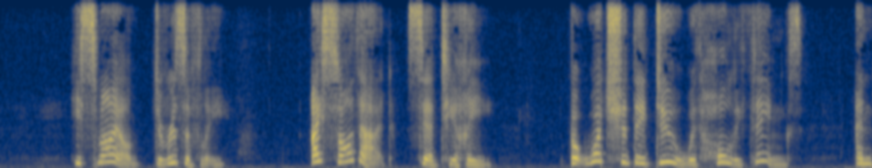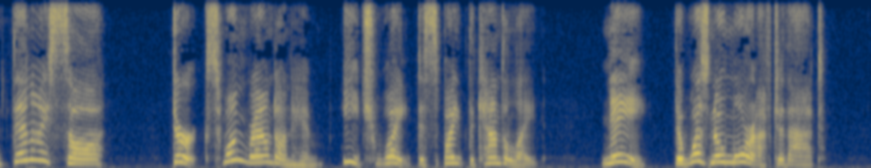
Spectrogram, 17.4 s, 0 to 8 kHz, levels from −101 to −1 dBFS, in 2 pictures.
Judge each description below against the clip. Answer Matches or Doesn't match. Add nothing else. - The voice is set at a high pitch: Matches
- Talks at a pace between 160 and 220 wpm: Doesn't match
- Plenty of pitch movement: Matches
